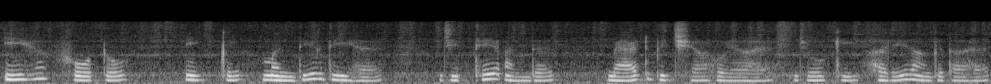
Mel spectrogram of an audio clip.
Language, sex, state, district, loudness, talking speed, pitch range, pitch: Punjabi, female, Punjab, Pathankot, -16 LUFS, 110 wpm, 180-205 Hz, 190 Hz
